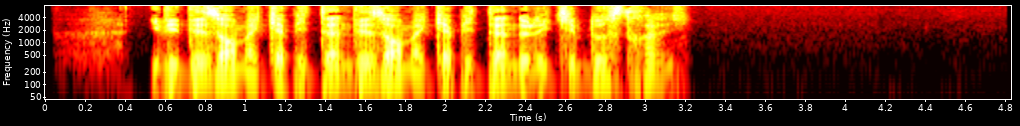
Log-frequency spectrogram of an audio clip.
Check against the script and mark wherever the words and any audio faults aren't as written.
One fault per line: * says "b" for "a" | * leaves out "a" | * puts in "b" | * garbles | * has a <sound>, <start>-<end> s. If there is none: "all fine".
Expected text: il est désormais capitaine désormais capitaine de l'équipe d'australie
all fine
